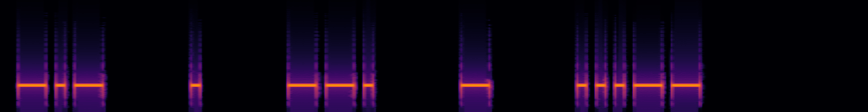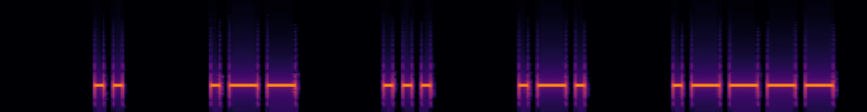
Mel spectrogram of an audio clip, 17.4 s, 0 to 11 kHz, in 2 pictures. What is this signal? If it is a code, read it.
Morse code, heard as a keyed tone, about 13 wpm, spaced as for 7 wpm, 800 Hz. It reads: KEGT3 IWSR1
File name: LEZIONI / 7 GF9Z / 7 GF9 ws 12wpm 3344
